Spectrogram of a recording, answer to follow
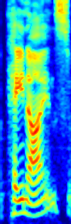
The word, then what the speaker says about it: k9s: So this is k9s, or k9s, as it is properly pronounced.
